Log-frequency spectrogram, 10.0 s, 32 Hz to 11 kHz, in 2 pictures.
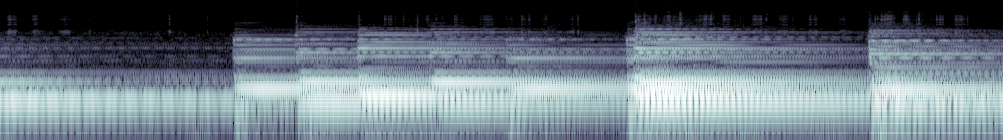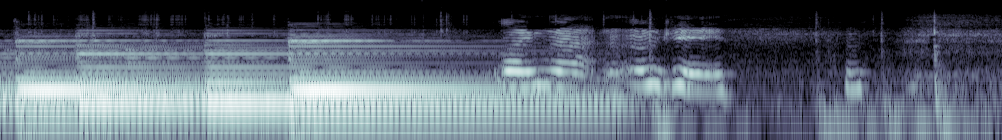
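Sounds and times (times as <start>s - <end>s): keyboard chords: 0.0s - 8.6s.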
